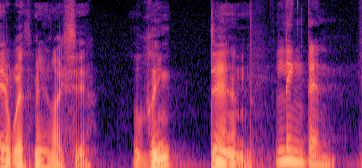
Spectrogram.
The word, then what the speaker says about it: LinkedIn: as well yeah okay let's begin with the pronunciation say it with me Alexia LinkedIn LinkedIn when Alexia is being very ambitious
